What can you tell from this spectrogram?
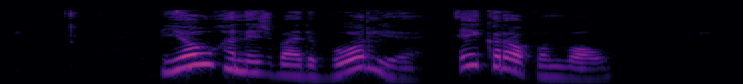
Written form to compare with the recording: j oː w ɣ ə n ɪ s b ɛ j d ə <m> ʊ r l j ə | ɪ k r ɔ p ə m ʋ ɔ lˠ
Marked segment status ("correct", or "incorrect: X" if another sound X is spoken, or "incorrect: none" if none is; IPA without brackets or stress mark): incorrect: b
